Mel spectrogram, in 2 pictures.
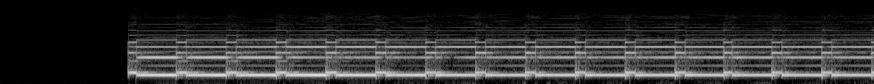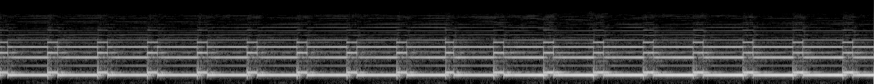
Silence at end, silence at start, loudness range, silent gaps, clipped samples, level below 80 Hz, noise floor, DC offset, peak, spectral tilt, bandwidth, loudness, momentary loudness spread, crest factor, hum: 0 s; 1.3 s; 3 LU; none; under 0.1%; -68 dBFS; -76 dBFS; under 0.1%; -4 dBFS; -1 dB/octave; 10.5 kHz; -14 LUFS; 4 LU; 10 dB; none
